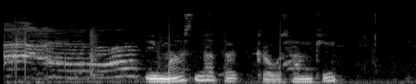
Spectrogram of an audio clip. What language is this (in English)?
Southern Pastaza Quechua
